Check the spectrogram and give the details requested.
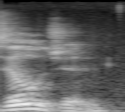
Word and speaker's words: Zildjian: I mean I could lie and say yes Zildjian reached up to me right mm-hmm I was like nah it's a cowboy now is it or is it Zildjian it's Zildjian you know my god back then our sins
